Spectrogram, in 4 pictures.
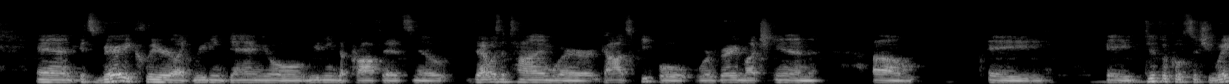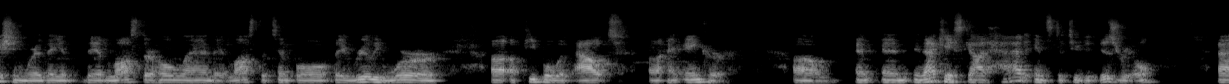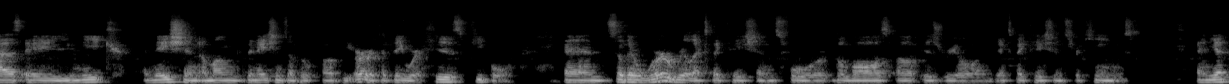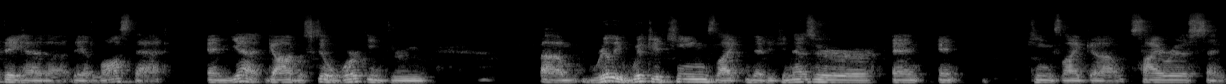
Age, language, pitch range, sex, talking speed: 30-49, English, 90-105 Hz, male, 150 wpm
